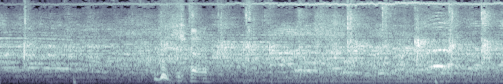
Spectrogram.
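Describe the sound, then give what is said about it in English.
A crowd at a staged stunt, where an apple was to be shot off a man's head, lets out a low, drawn-out collective groan of disappointment. It is a steady murmuring rumble of many voices that swells slightly midway and lingers for several seconds. “Oh, the disappointment in the crowd.”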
